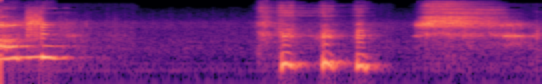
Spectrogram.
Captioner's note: laughs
